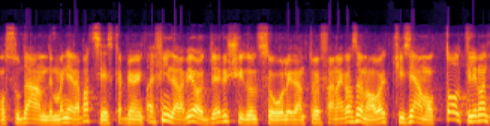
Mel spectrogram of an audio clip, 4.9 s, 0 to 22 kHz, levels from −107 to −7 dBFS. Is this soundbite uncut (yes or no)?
no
